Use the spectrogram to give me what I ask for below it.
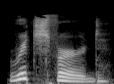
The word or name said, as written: richford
